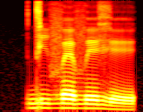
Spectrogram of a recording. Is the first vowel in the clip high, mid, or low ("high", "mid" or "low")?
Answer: high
